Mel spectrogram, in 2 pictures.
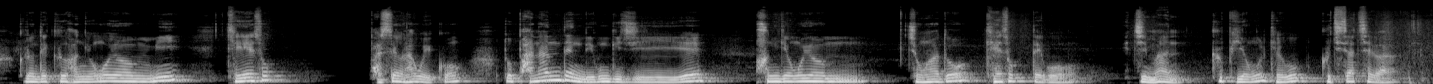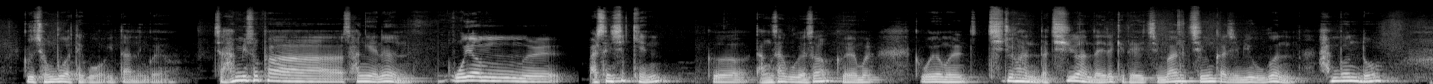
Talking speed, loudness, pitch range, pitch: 255 characters per minute, -14 LUFS, 110-150 Hz, 130 Hz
